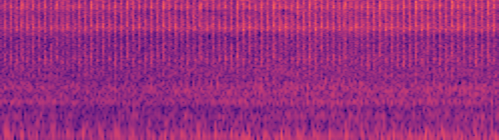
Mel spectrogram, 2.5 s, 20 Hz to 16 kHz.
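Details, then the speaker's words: 2011 BMW E90 M3, smoking from the back, after new valve cover gasket and CV valve: uneven, lumpy idle with stumbling beats under exhaust drone; codes show cylinder 2 misfire and both banks lean; rough idle, cause not yet found. "it says that cylinder number 2 is misfiring, and it also says that bank 1 and bank 2 to lean, and then flow to air, something."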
